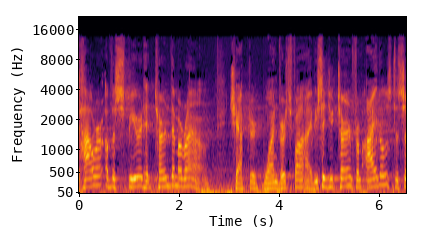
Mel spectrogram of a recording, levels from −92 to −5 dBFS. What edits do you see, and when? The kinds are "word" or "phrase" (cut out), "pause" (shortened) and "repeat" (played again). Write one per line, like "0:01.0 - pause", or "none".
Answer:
none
